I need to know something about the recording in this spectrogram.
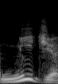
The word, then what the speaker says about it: media: na verdade em latim a palavra média que em inglês não é se pronuncia mídia daí veio na verdade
